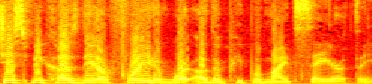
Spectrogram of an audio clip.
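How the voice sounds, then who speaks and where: With vocal fry and a passionate tone, a woman speaks in a fairly low-pitched voice with ordinary pitch variation. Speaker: motivational speaker and business coach. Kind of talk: interview.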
